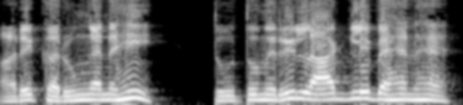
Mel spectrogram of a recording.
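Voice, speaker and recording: A man voicing a doting elder brother who spoils his sister, loudly. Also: on the high side, unhurried, no room sound, studio quality, lightly acted. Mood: indulgent.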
